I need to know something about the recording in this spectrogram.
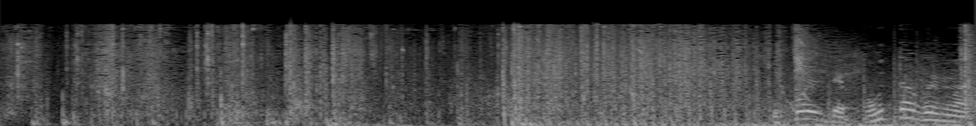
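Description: Rapid gunfire from a video game rifle cracks in bursts.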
